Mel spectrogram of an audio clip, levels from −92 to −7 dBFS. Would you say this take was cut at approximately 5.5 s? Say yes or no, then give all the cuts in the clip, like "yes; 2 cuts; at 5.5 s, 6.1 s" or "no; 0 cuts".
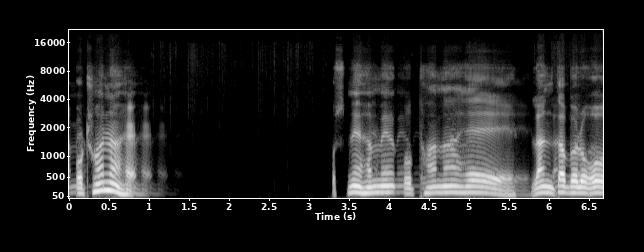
yes; 1 cut; at 5.5 s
